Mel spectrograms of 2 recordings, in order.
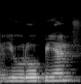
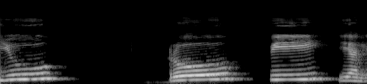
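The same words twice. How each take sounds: First: Said in the usual way. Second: Drawn out slowly. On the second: Shown as a demonstration. Teacher sounding out European very slowly for the class. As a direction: stretch European out syllable by syllable, very slow. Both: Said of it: "क्या लिखा है?".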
